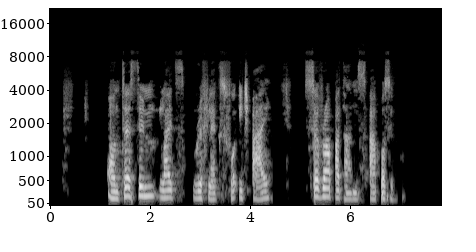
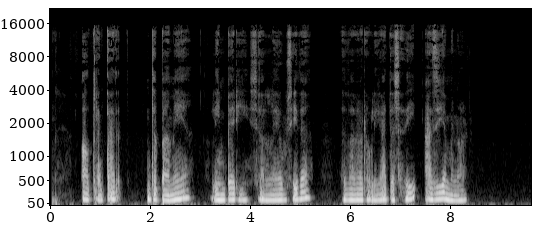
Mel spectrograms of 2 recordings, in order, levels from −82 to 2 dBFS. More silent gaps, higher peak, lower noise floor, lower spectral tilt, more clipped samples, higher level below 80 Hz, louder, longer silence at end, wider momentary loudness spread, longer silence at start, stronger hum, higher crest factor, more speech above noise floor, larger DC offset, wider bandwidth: first, 0.61-0.65 s vs none; about the same, 0 dBFS vs -2 dBFS; first, under -90 dBFS vs -55 dBFS; second, -5.5 dB/octave vs -8.5 dB/octave; neither; second, -58 dBFS vs -38 dBFS; about the same, -18 LUFS vs -16 LUFS; second, 0.95 s vs 1.3 s; first, 13 LU vs 8 LU; first, 0.25 s vs 0.05 s; neither; about the same, 18 dB vs 14 dB; first, over 73 dB vs 41 dB; neither; second, 9.2 kHz vs 15 kHz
